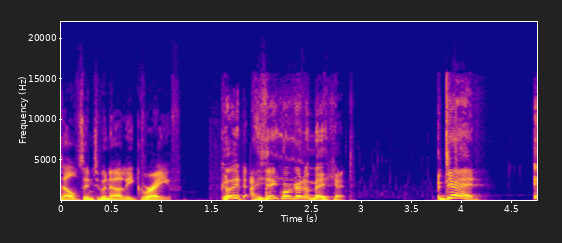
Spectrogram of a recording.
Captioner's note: rabbit squeaks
